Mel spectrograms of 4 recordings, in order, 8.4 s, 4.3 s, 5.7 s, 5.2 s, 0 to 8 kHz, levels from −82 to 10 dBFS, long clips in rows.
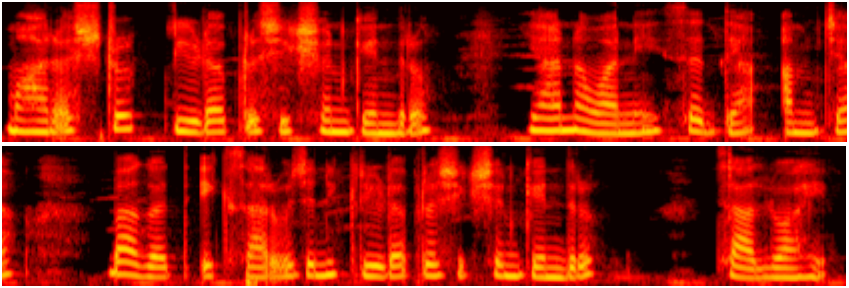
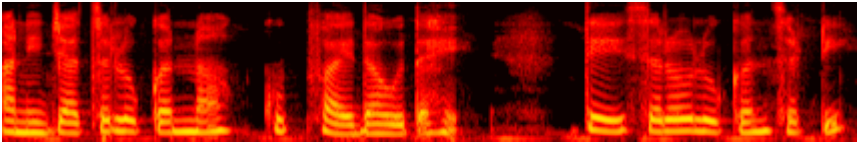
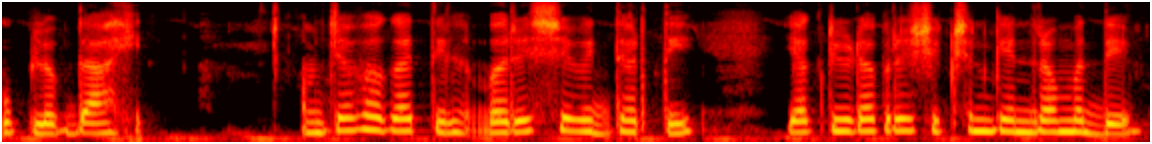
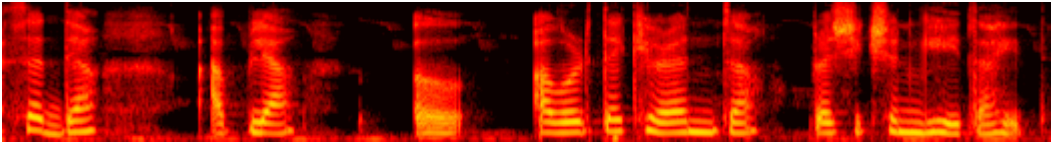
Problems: constant background noise, continuous background conversations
